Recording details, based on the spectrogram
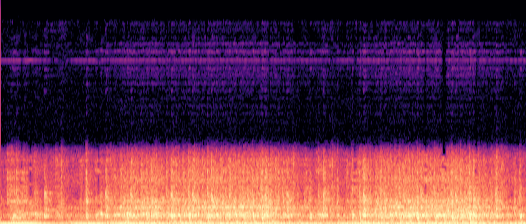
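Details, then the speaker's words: Sewing machine on thick heavy-weight fabric after loosening the presser-foot pressure: steady low motor hum with even running rhythm, no grinding; feed dogs pull the fabric through smoothly, though the stitch still looks a little too tight. "Well, that helped it go through. I mean, you don't hear it like grinding, right?"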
